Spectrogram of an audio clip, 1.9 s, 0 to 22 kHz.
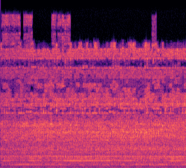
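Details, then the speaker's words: Chevrolet Lumina Euro with 3.1 engine idling on a weak battery: healthy rumble with a steady high whine from an accessory pulley, suspected power steering pump, possibly water pump or alternator; pulley whine. "definitely here's some pulley if it's the water pump or the alternator you hear that whining"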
